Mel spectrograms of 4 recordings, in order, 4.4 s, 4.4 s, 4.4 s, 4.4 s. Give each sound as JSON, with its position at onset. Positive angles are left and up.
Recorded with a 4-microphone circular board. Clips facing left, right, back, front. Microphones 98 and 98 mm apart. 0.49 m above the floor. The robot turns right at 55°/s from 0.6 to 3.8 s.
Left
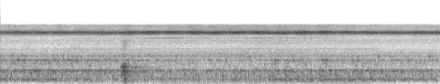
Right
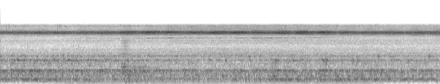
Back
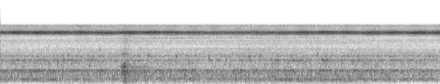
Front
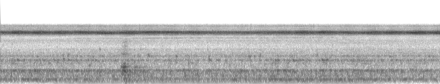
{"t": 0.0, "sound": "an insect", "azimuth_deg": 90, "distance_m": 7.5}
{"t": 1.2, "sound": "a whoosh", "azimuth_deg": 105, "distance_m": 1.3}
